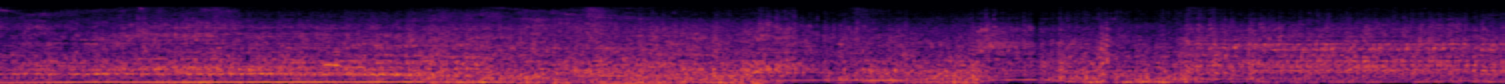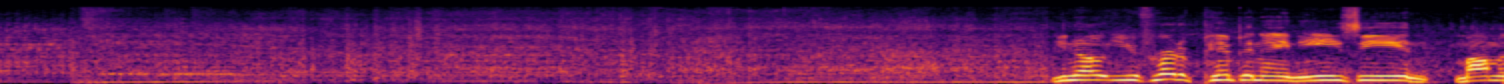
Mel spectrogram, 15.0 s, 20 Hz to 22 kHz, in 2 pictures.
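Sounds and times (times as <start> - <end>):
bus engines revving: 0.0 - 15.0.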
